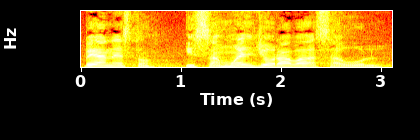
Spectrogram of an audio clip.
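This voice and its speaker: Animated preacher, bright voice. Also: male voice, high-pitched, slow, big-room sound. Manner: animated, asks the congregation questions. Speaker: pastor. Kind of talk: sermon.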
